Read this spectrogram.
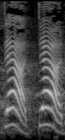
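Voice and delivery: put-on high, loud child's call; eager little boy calling for dad. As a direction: tug at dad's sleeve with your voice.

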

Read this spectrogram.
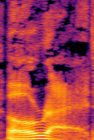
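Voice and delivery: low, smooth DJ impression; cool DJ voice. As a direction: drop low like a club DJ. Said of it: "His was like".

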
